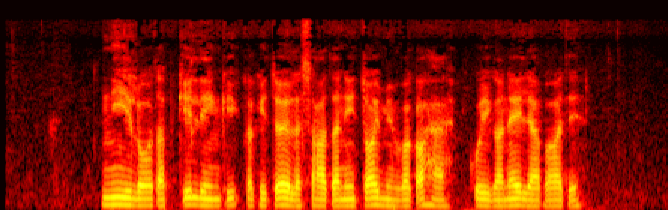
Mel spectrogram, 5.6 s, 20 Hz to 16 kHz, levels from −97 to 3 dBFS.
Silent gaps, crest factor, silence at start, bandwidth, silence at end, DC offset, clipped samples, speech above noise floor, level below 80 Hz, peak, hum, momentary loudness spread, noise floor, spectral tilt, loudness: none; 18 dB; 0.85 s; 11.5 kHz; 0.75 s; under 0.1%; under 0.1%; 41 dB; -60 dBFS; -8 dBFS; none; 6 LU; -66 dBFS; -6.5 dB/octave; -26 LUFS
